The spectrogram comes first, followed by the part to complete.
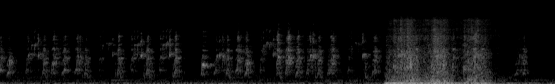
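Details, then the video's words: Six-month-old hybrid chukar partridge kept for calling gives rapid, repeated clucking chuk notes, several per second and fairly even, ending in a loud broadband rustling burst near the end. "Кабки Гибрид"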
